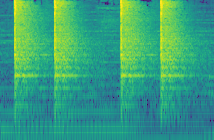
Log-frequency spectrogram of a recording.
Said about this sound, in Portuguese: A ressuscitada bateu com Aldraba mais duas vezes.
